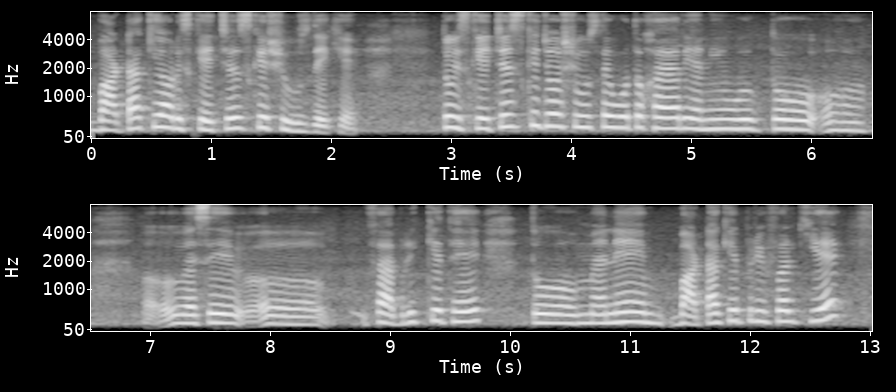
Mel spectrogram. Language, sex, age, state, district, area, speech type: Urdu, female, 30-45, Maharashtra, Nashik, urban, spontaneous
